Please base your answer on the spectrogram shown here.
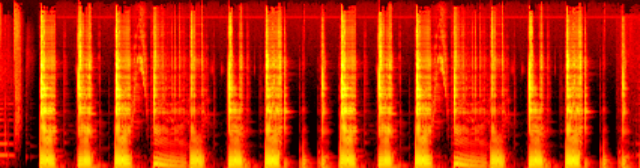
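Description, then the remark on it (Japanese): A reproduction of a live tour bass guitar line, similar to a tour's bass line, plays alone: a steady rhythmic run of about a dozen punchy, plucked notes with a slightly gritty, effected tone and a few held notes mixed in. “…ツアーのバリエーションみたいな感じでですね、あの似たような感じのベースラインが奏でられています。”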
